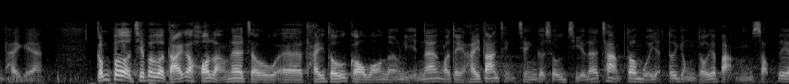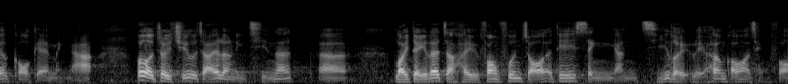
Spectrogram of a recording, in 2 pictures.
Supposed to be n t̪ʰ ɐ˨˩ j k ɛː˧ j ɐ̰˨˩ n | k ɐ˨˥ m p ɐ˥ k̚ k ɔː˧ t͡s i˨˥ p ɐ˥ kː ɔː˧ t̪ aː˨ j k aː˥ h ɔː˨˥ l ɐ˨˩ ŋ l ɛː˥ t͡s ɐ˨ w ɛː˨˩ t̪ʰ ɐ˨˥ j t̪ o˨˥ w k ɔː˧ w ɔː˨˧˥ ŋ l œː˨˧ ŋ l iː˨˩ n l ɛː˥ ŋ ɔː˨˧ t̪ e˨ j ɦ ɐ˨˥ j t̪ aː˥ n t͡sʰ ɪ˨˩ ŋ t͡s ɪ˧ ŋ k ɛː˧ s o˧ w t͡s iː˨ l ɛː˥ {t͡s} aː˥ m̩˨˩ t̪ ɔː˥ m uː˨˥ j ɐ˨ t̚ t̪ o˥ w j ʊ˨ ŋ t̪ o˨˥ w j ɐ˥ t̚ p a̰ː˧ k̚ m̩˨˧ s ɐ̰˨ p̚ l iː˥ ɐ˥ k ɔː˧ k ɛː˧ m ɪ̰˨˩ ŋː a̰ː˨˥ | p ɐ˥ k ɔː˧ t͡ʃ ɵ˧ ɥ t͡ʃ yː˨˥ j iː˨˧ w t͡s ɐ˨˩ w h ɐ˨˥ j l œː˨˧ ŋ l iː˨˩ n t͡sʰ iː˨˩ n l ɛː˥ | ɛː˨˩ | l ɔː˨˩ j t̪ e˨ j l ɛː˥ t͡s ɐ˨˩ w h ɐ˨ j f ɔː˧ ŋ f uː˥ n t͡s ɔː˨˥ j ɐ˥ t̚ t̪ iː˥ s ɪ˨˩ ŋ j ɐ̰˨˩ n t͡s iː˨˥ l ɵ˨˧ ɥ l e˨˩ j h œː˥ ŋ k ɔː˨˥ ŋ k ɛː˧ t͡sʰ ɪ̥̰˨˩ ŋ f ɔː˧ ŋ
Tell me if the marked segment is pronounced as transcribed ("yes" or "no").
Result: no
